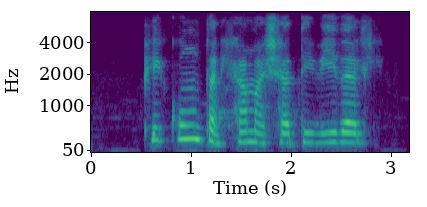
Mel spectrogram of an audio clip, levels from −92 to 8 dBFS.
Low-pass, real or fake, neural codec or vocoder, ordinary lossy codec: 7.2 kHz; real; none; Opus, 16 kbps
